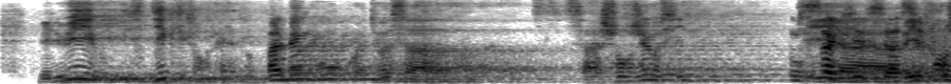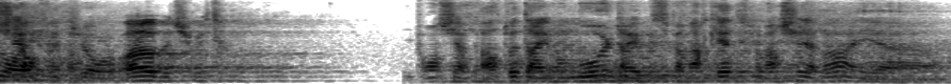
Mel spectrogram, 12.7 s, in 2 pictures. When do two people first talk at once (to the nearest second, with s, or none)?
5 s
